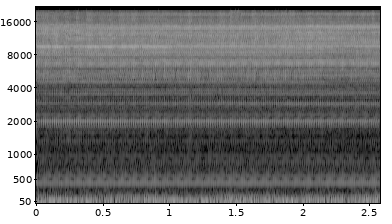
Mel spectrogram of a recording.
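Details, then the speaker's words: 1950s ATR mechanical power inverter (6 VDC to 110 VAC), vibrator after its contacts were brought back into connection (possibly reverse polarity): steady, even, high-pitched, noisy buzz with a clean hum underneath; vibrator switching properly, oscillating normally. "bring that close to the mic so you can actually hear that and see that you hear how noisy that is isn't that crazy"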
